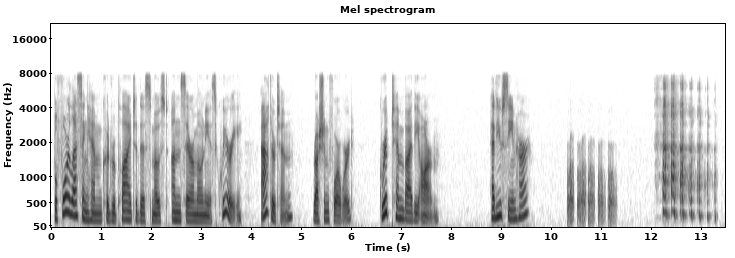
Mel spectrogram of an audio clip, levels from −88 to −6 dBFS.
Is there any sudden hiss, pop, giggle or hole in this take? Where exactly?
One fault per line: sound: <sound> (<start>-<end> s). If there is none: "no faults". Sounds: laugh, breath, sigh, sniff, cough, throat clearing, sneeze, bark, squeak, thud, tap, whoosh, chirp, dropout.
sound: laugh (10.3-11.3 s)
sound: laugh (12.1-13.3 s)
